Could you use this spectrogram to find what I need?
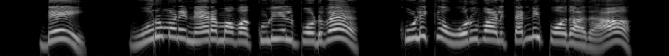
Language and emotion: Tamil, angry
